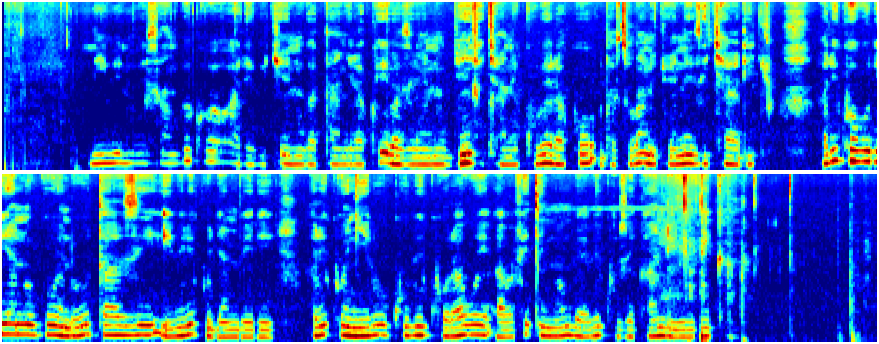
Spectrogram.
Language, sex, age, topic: Kinyarwanda, female, 18-24, education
